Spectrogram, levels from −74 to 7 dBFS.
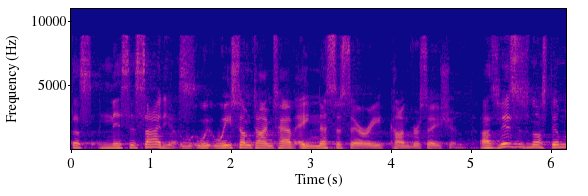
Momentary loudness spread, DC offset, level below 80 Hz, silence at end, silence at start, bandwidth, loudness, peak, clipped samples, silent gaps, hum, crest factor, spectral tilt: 7 LU; under 0.1%; -68 dBFS; 0 s; 0 s; 9.4 kHz; -25 LUFS; -8 dBFS; under 0.1%; none; none; 16 dB; -5.5 dB/octave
